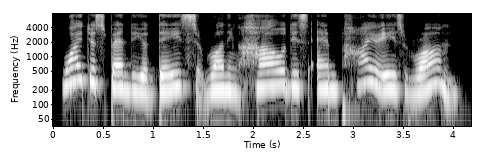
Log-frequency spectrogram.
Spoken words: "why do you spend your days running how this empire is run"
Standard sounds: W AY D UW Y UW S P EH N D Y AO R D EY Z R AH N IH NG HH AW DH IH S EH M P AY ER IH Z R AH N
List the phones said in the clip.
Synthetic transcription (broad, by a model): W AY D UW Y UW S P EH N D Y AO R D EY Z R AH N IH NG HH AW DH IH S EH M P AY ER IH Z R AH N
